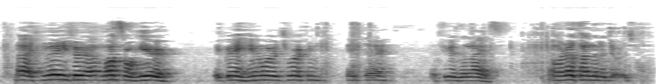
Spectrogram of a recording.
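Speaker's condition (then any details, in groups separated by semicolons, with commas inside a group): Cerebral palsy; has had surgery; holds breath during exertion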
